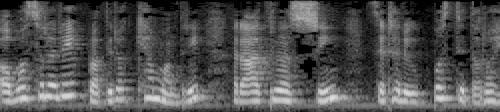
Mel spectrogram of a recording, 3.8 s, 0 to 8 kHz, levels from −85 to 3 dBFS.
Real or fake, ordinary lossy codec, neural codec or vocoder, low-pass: real; none; none; none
